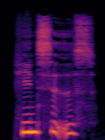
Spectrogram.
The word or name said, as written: hinsides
